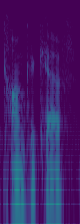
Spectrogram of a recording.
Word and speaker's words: CONCACAF: Webb was at FIFA and for a time also at CONCACAF. Is that how you pronounce it? – That's right.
